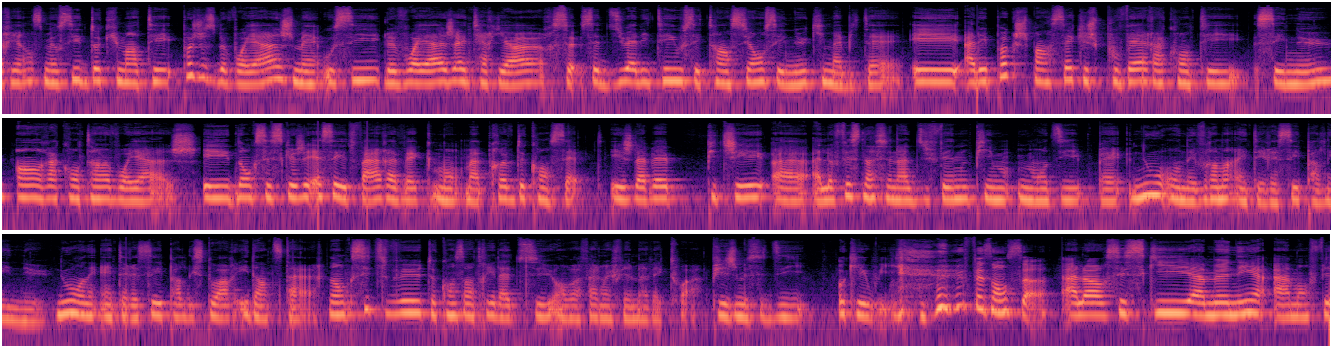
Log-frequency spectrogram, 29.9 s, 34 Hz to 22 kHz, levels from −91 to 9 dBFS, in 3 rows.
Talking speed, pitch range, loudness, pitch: 230 wpm, 190-220 Hz, -19 LUFS, 205 Hz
